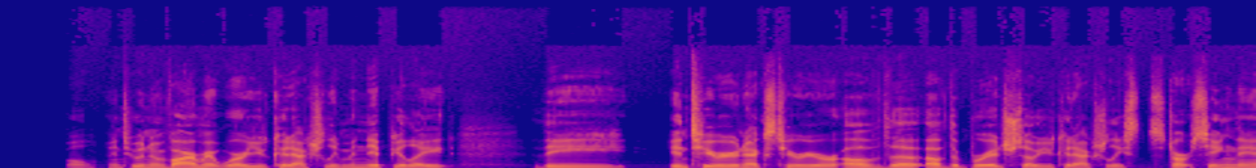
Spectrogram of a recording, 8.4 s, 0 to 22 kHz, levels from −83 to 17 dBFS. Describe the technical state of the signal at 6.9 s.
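At 6.9 s the speech is intact, with no dropout, distortion, glitch or other fault at that point.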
